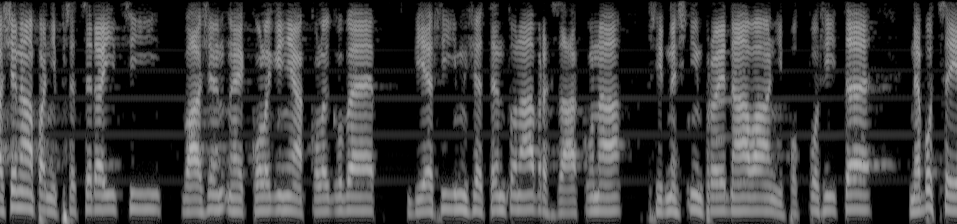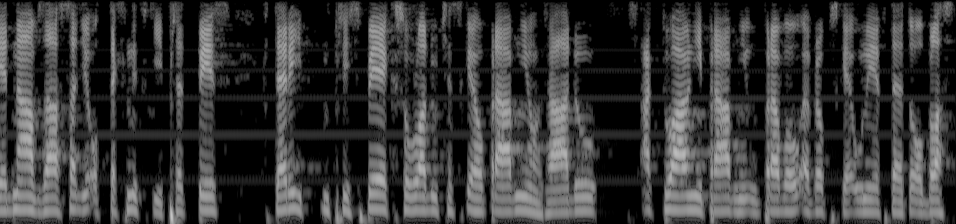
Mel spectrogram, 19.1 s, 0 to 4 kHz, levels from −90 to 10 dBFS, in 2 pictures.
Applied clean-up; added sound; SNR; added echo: classical method spectral subtraction.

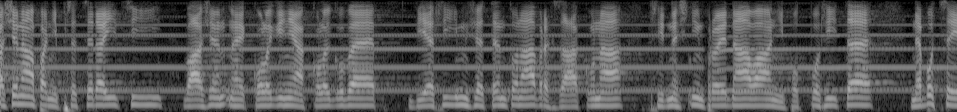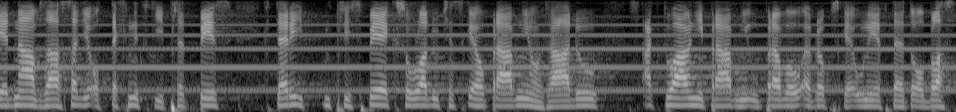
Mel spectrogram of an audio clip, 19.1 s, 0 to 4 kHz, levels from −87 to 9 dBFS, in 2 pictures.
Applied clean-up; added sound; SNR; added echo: none; Wind instrument, woodwind instrument; 11 dB; none.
